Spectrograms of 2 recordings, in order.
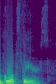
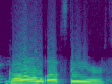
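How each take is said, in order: First: Said in the usual way. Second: Stern repeated order. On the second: Real, not acted. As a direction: draw out each word so they obey. Repeats the order more forcefully.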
